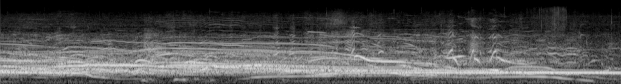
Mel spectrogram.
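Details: Howl Night chorus led by Wolfgang, the Main Pack's alpha wolf, loud and clear: many long, sliding howls rise and fall together, some dipping low and wavering, over crowd chatter and a held droning tone.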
